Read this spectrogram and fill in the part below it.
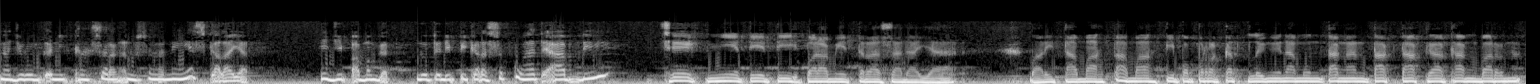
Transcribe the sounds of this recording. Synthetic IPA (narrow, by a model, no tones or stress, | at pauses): ŋad͡ʒuɾuŋkənikahsaɾaŋa̰nusaaneskalaja̰ | hid͡ʒipaməɡət̪̚dut̪ədipikaɾəsəp̚kuɦat̪ɛʔab̚di | t͡ʃɨk̚ɲit̪it̪ipaɾamit̪ɾasadaja̰ | ba̰ɾit̪ambaht̪ambaht̪ipəpəɾəkət̪̚ləŋɨnamunt̪aŋant̪ak̚t̪akakaŋbarna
